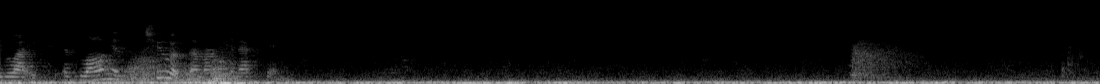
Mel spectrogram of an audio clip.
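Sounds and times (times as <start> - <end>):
microphone handling rumble: 0.0 - 4.2.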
